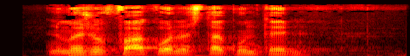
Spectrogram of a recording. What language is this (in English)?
Catalan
